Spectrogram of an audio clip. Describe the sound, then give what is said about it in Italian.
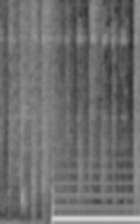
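A steady telephone line tone sounds while a call is being placed. It begins abruptly after a brief stretch of faint noise, then holds loud, unbroken and level in pitch to the end. “Chiamiamo Don Luca.”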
